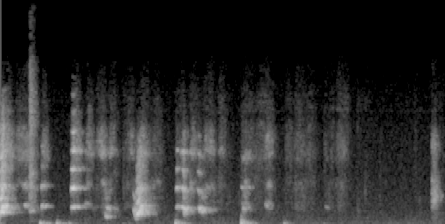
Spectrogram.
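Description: Dry-erase marker squeaking on a whiteboard in quick short strokes as a word is written, with soft knocks of the marker against the board; the strokes thin out about three seconds in.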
